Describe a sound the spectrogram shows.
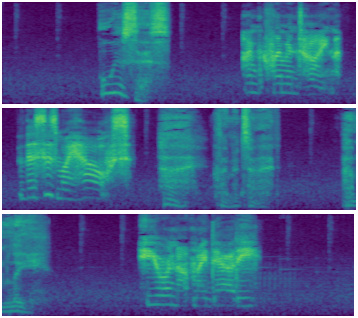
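A young girl speaks through a crackly walkie-talkie.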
